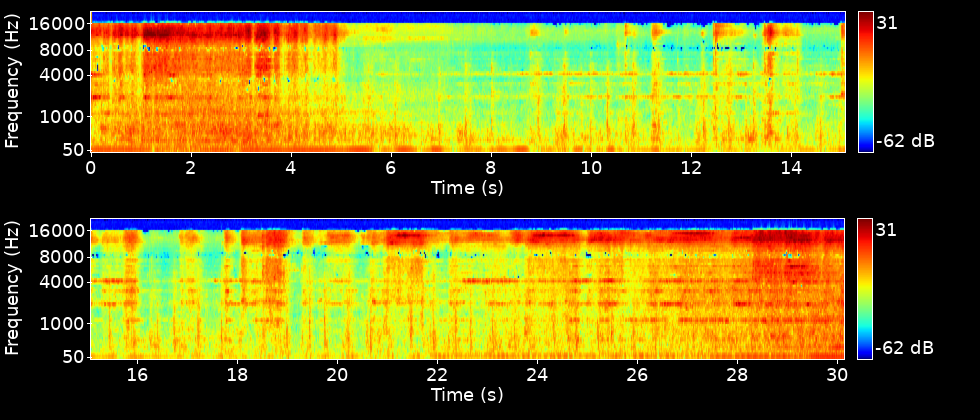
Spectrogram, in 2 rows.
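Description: Sri Lanka Railways Class S14 diesel multiple unit passing slowly at close range. A power car's diesel engine hums loudly at first and again near the end as the rear power car comes by. In between, the carriage wheels clatter over the rails and a thin high squeal comes from the wheels on the curve.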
